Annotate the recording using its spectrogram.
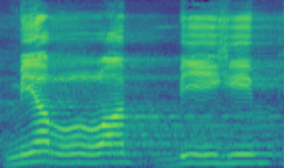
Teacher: Cuman nun mati ini tidak dibaca lagi, langsung ke tasydid yang ada di huruf ra ya. Rabbihim, izhar syafawi, bukan izhar hakiki. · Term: idgham bila gunnah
